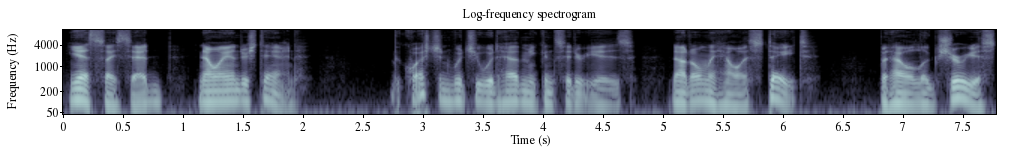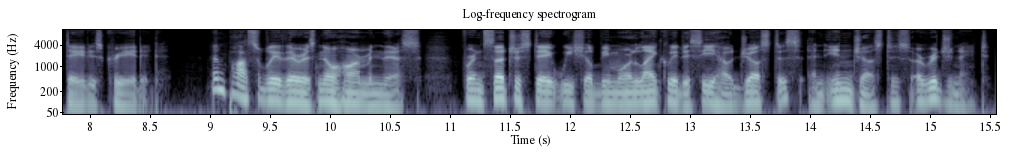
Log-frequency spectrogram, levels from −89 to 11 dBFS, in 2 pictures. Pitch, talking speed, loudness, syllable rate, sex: 95 Hz, 200 wpm, -21 LUFS, 6.0 syllables/s, male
